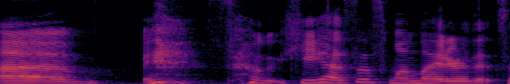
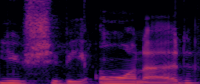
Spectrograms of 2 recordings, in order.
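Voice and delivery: attempted, put-on British accent; 2 semitones lower, 3 dB quieter than usual. Performing a line after being asked, in a british accent. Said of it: "Say it in the British accent".

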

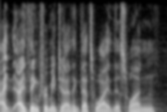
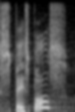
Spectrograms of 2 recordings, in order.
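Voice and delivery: tentative, uncertain, rising intonation. Repeating the chosen film title: said with a question mark. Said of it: "I'm gonna say it with a question mark".

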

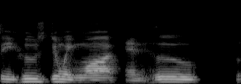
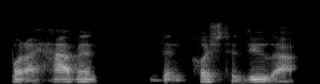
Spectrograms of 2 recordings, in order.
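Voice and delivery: flat, unvarying, machine-like monotone; 3 dB louder than usual. Retelling a man's answer to the speaker's question, imitating a monotone speaker. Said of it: "monotone and very".

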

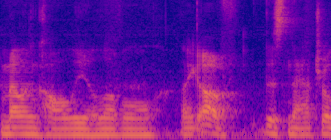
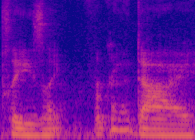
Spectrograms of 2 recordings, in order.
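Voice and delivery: put-on, mock pleading, begging tone; 5 dB quieter than usual. Retelling a story of people begging a robber, acting out begging. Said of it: "they're like begging".

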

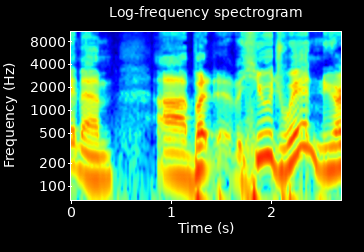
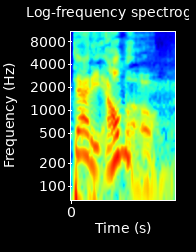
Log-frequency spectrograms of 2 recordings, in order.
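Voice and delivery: put-on small, simple little kid voice; 3 semitones higher than usual. Retelling what Ralphie said during a commercial break: imitating Ralphie. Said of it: "Ralphie's sitting there like".

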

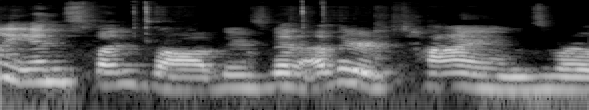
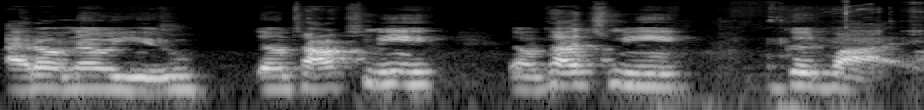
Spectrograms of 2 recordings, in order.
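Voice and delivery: put-on cat voice. Acting out how the cat behaves outside: voicing the cat outside. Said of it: "that's my cat".

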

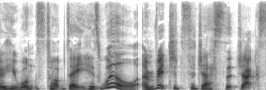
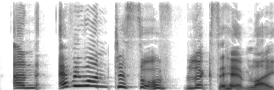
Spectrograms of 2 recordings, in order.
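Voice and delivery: plain

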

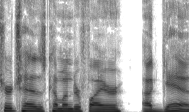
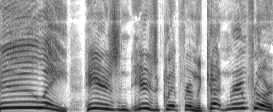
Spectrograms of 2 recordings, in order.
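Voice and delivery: put-on very high, sped-up, grizzled old prospector voice; 13 semitones higher than usual. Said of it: "so it sounds like an old prospector".

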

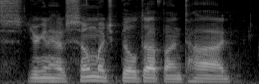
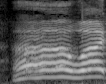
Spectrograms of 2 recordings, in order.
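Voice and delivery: put-on very high, very loud, shrill, frail old-man cry; 17 dB louder than usual. Retelling a Godfather scene, imitating the old man who can barely hear. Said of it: "I love your impression".

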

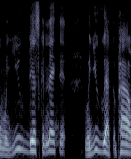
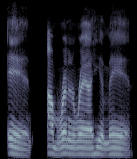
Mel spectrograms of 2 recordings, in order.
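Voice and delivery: usual speaking voice

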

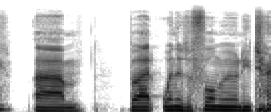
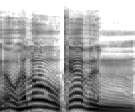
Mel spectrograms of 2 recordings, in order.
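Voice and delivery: high voice like a caped vampire count; 5 semitones higher than usual. Describing a roommate to another player, voicing him: Dracula voice. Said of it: "that's how he talks".

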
